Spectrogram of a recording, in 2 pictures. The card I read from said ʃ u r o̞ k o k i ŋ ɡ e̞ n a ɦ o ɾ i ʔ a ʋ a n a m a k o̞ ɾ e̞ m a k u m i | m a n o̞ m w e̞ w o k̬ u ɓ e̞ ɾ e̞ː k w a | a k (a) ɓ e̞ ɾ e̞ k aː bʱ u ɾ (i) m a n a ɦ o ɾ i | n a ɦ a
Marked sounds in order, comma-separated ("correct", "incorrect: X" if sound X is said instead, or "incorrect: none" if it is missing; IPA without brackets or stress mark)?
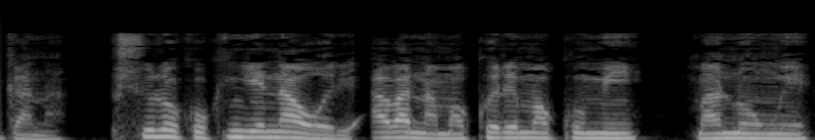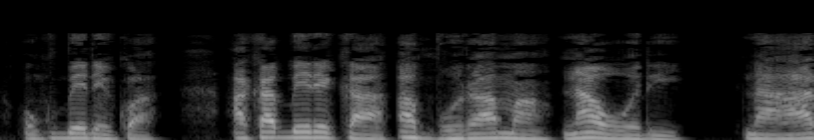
correct, incorrect: a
